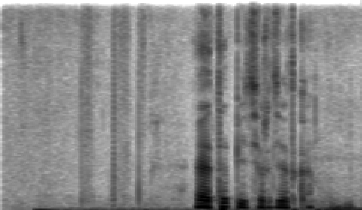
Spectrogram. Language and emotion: Russian, neutral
